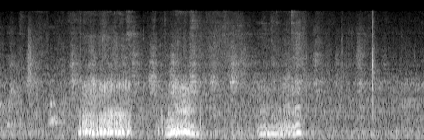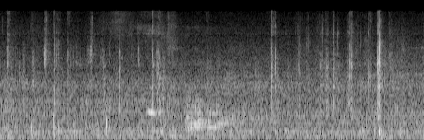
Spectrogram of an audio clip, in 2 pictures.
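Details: Six-week-old blenheim Cavalier King Charles Spaniel puppies from a litter of five in an indoor puppy pen: three short, low, growly bark-grumbles about a second apart, then quieter scattered rustles and faint yaps.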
